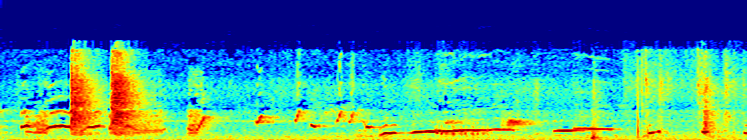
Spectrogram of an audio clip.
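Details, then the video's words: Aceh-type white-rumped shama, a young bird in the 'hormat wasit' singing style, gives clear whistled phrases of rising and level notes with short gaps, plus brief buzzy bursts. One sharp click is heard. "Murai Aceh # Anak Muda Gaya Hormat Wasit"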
